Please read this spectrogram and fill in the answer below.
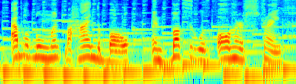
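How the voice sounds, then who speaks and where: A woman's voice: on the low side, brisk. A woman reading scripted fan fiction as a story narrator. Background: video game music.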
